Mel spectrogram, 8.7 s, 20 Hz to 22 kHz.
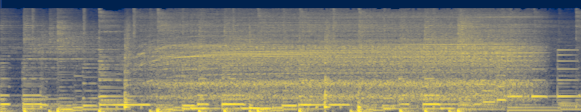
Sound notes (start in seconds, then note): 1.9 mixer whirring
